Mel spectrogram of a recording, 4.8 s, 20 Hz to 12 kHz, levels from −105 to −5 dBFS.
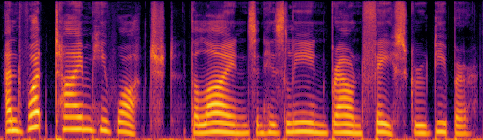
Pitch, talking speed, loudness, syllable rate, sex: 220 Hz, 175 wpm, -19 LUFS, 3.9 syllables/s, female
